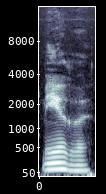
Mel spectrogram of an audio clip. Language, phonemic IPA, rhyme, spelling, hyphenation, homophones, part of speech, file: German, /ˈmeːʁə/, -eːʁə, Meere, Mee‧re, mehre, noun, De-Meere.ogg
- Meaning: nominative/accusative/genitive plural of Meer (“sea”)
